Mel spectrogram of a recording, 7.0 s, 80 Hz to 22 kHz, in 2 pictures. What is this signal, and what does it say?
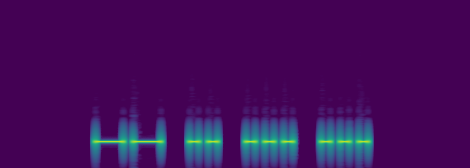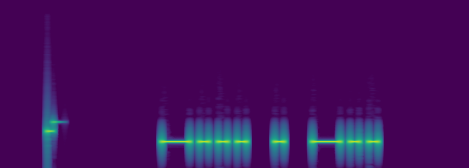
Morse code, heard as a keyed tone, about 17 wpm, 700 Hz. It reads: MISS BED
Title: Sentences from Top 500 Words - New Word Drill - 17wpm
